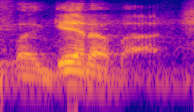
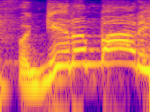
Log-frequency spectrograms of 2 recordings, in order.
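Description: First: Very low, soft gangster delivery; mobster. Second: High questioning echo; incredulous echo. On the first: Friend answers the visitor like a gangster, very low and soft. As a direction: drop it deep and quiet like a mob boss. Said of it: "You think you a gangster". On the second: Visitor echoes his friend's mob phrase, high and incredulous. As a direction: throw the phrase back, pitched up. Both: Retold or imitated.

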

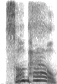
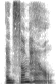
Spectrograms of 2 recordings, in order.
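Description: First: Somehow lifted much higher and slowed. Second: Said in the usual way. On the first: Shown as a demonstration. A preacher repeats somehow, high and slow. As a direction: stretch somehow up high, slowly.

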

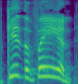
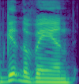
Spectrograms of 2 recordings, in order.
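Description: First: High urgent yell, much higher; shouting. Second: Said in the usual way. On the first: Retold or imitated. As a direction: bark the order in a panic. Gamer friends panicking in heist.

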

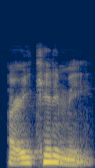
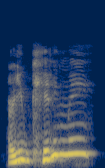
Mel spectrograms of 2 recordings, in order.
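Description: First: Said in the usual way. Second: Can't believe what he's hearing, squeak it high; incredulous. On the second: Real, not acted. Ranting to listeners about the Senate break, shrill incredulous disbelief. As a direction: voice leaps way up in disbelief, pitch soaring on me.

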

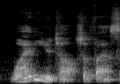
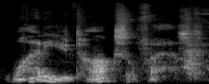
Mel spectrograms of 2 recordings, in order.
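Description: First: Said in the usual way. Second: High, drawn-out question, softer; slow joke question. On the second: Acted. Telling an old joke, slow drawn-out question. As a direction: stretch it out slowly.

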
